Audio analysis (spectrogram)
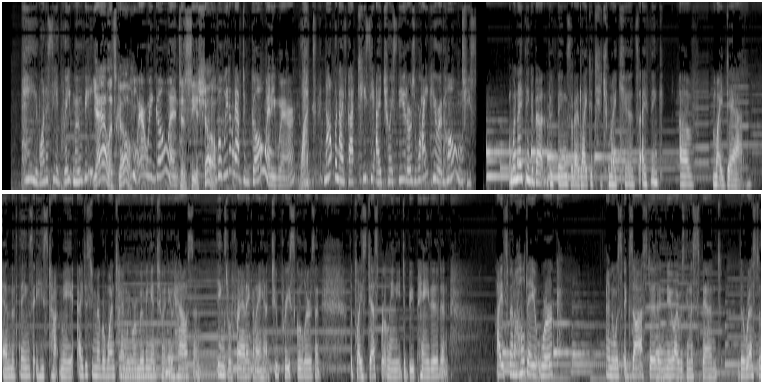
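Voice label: commercial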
